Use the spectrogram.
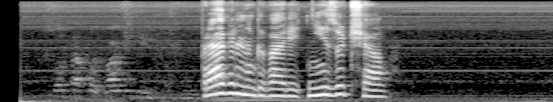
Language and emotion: Russian, angry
